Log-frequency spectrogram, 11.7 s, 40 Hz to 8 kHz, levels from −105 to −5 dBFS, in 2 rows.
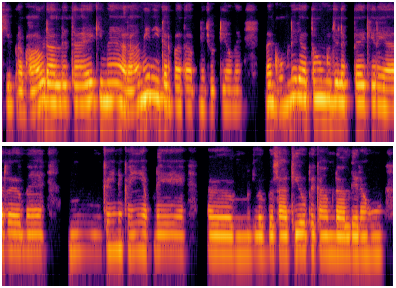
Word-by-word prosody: कि 165 - -7
प्रभाव 140 +7 +2
डाल 180 -2 +5
देता 175 0 -1
है 180 +2 +4
कि 190 - 0
मैं 185 +1 +3
आराम 145 +7 +3
ही 230 - +7
नहीं 225 -3 +2
कर 175 -3 +2
पाता 155 -1 +1
अपनी 150 +1 -8
छुट्टियों 145 +1 -8
में। 145 - -10 0.4
मैं 180 - +3
घूमने 170 +7 -1
जाता 200 -1 +3
हूँ, 205 0 +6
मुझे 190 -1 +3
लगता 180 -1 +1
है 175 - +5
कि 175 - -1
अरे 165 -2 -1
यार, 150 -1 +2 0.3
मैं 145 0 -3 0.5
उम, 145 -1 -16
कहीं 150 0 -7
न - - -2
कहीं 145 +1 -9
अपने 140 0 -7
अ, 135 0 -12
मतलब 135 0 -2
साथियों 140 +2 0
पे - - -2
काम 135 0 -2
डाल 130 -1 +1
दे 135 0 0
रहा 130 0 -3
हूँ 135 +1 -9
145 Hz, 205 wpm, -23 LUFS, 135-175 Hz, 0.5 s, ही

